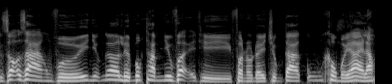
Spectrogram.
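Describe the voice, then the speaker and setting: A man with a high-pitched voice talks very fast with lively intonation, the sound dry with no echo. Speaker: esports commentator. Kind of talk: live commentary. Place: studio. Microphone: handheld.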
